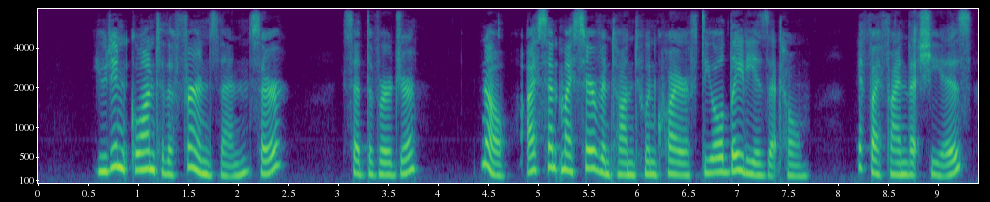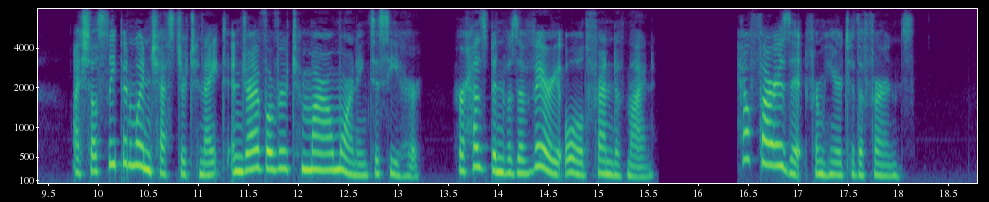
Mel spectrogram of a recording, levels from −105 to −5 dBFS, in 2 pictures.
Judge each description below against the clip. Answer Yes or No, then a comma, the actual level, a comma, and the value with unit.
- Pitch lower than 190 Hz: No, high, 225 Hz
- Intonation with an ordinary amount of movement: No, wide, 6.0 semitones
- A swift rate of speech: Yes, fast, 215 wpm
